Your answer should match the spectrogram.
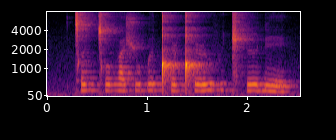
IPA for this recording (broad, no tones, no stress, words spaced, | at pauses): ǀəʎ ǀovaʃuɓə ǃʰəɭǃʰəɭɯ fiǁʰø ɗe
